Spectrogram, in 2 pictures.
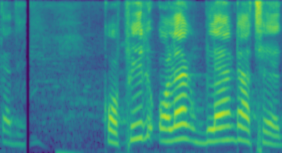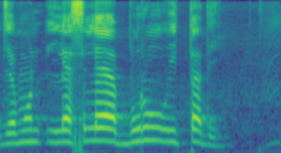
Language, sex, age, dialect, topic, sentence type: Bengali, male, 18-24, Jharkhandi, agriculture, statement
